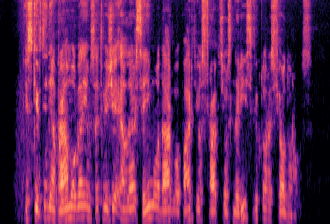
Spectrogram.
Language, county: Lithuanian, Alytus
